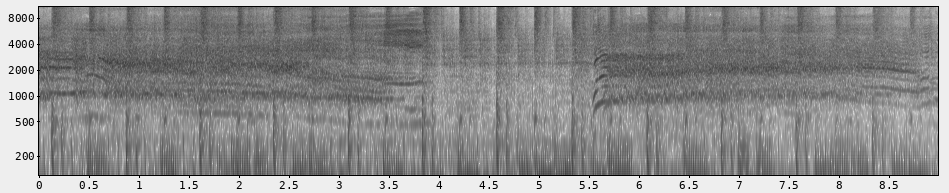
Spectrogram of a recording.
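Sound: screaming vocals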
